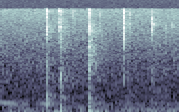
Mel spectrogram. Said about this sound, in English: Hear me typing. Cluche goal. Whoa. Okay. I typed in Cluche goal.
